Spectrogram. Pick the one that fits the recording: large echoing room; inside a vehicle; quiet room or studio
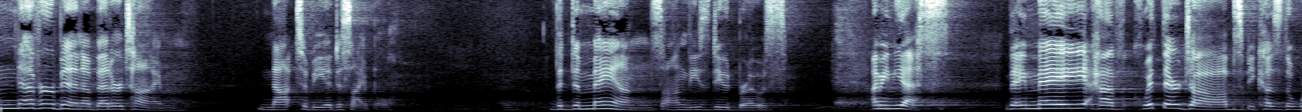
large echoing room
